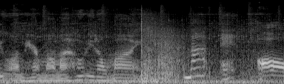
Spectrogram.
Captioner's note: car backfires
